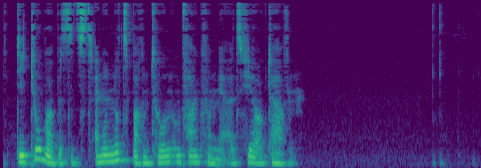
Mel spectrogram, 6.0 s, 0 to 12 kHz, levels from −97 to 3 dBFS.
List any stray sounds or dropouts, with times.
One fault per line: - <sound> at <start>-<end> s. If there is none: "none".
none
